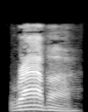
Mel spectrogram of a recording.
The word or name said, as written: rabbah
